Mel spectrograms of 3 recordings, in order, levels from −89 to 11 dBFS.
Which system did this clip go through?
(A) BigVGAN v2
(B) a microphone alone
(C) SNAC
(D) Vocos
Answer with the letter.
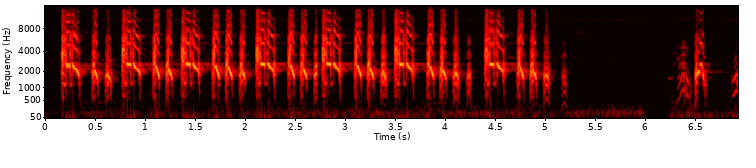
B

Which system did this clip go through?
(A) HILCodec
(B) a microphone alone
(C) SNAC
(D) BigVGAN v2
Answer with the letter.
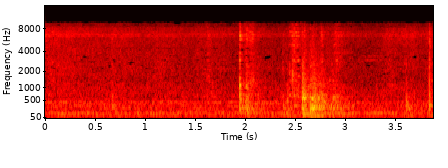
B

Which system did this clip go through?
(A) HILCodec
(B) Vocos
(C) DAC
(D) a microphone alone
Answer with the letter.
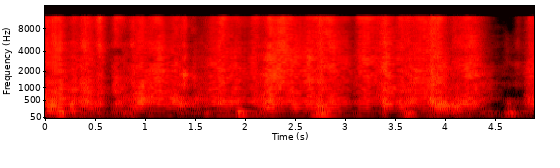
B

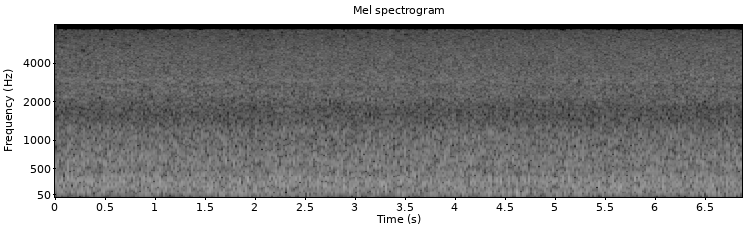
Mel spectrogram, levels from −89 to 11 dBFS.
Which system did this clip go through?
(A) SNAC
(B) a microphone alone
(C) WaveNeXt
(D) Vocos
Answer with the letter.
B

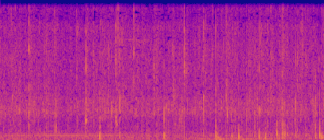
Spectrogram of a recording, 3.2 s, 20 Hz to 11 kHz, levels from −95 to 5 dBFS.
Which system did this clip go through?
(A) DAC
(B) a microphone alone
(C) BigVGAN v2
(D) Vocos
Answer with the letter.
B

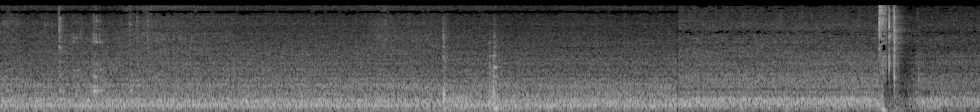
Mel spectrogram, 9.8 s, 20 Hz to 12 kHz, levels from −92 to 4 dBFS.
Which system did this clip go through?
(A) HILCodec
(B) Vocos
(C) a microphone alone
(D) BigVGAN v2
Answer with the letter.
C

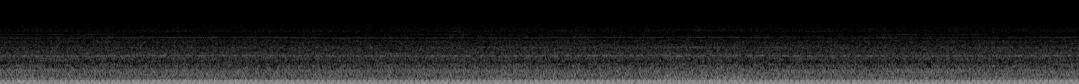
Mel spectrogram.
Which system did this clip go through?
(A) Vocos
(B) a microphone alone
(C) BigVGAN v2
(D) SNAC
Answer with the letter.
B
